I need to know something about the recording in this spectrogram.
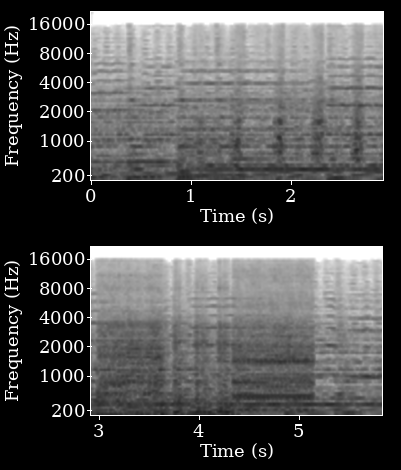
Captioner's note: various tool sounds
